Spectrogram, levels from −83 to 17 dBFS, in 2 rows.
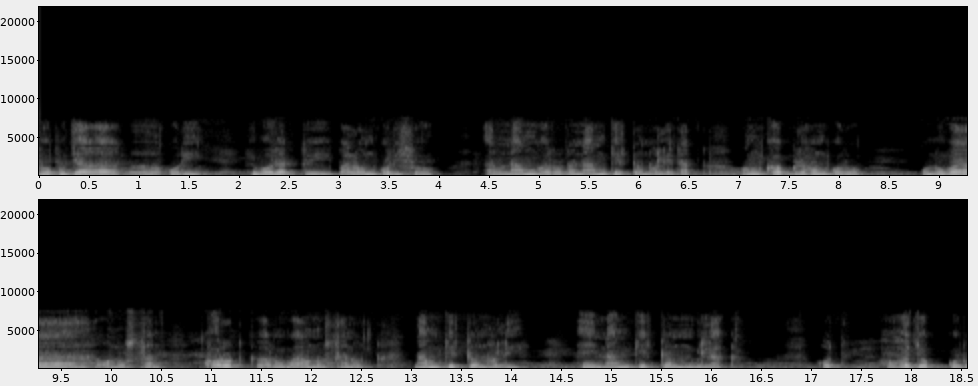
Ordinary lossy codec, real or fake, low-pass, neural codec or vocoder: none; real; none; none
